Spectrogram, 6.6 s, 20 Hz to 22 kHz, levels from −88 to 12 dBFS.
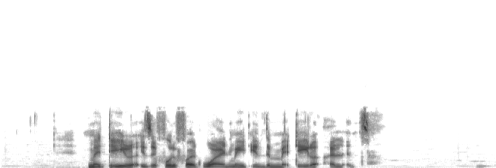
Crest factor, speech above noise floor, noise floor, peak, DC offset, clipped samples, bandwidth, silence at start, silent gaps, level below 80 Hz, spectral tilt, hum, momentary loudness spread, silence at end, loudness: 18 dB; 59 dB; -76 dBFS; -2 dBFS; under 0.1%; under 0.1%; 8.2 kHz; 1.2 s; none; -60 dBFS; -3 dB/octave; none; 6 LU; 1.65 s; -17 LUFS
